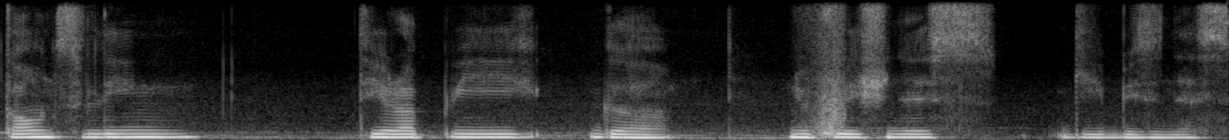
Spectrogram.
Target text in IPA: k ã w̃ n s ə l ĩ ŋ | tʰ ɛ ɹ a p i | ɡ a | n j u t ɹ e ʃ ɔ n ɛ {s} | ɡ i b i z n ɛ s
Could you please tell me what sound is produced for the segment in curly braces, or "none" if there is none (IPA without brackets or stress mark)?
s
